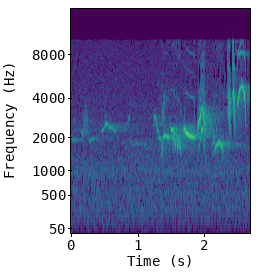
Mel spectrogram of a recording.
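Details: Common blackbird, one of two birds singing back and forth on a spring afternoon: soft low whistled notes build into a loud, rich warble that ends in high, scratchy twittering squeaks.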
